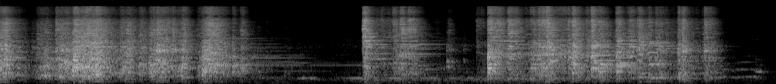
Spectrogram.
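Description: Stainless steel pots, plates and utensils clattering and clanking as they are picked up and stacked onto a metal wall rack. A stretch of clatter gives way to a ringing note that dies away at about three seconds, then the clatter starts again and goes on until just before the end.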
